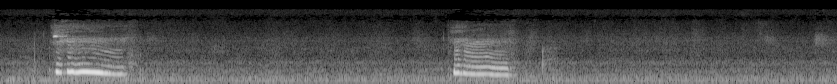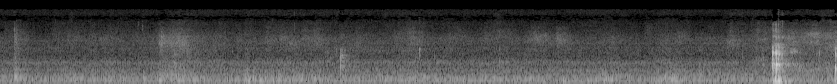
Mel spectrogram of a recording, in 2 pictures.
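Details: An Australian Shepherd asks to be petted with two short, high whines about four seconds apart, each sliding downward in pitch, then a long quiet stretch of room hum ending in a brief sharp knock.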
